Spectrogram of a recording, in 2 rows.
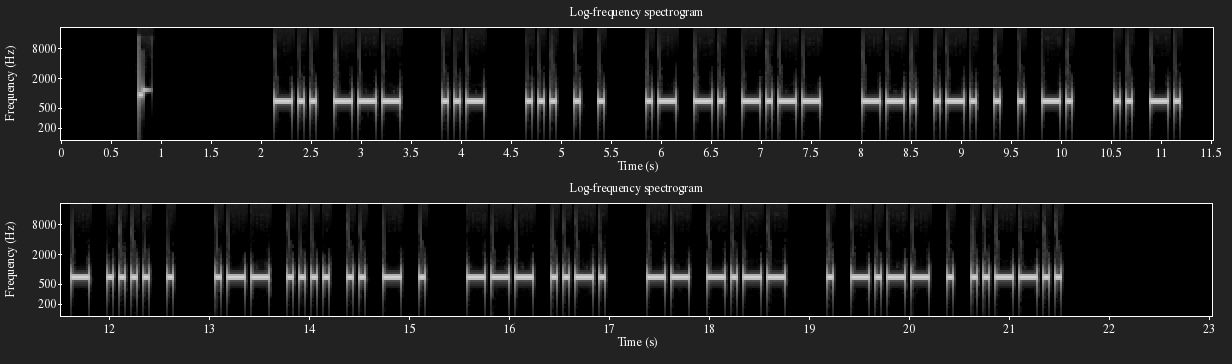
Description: Morse code, heard as a keyed tone, about 20 wpm, 700 Hz. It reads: DO U SEE ANY GREEN IN THE WHITE OF MY EYE?
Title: Sentences from Top 500 Words and Abbreviations 20wpm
